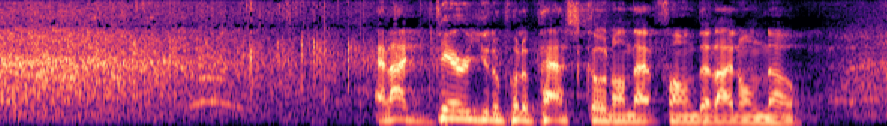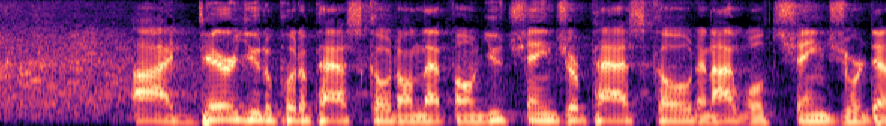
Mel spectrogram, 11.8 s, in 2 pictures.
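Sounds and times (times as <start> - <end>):
laughter: 0.0 - 1.8, 5.4 - 7.7
parent clapping in audience: 0.0 - 2.6
speech: 2.5 - 5.4, 6.8 - 11.8.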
